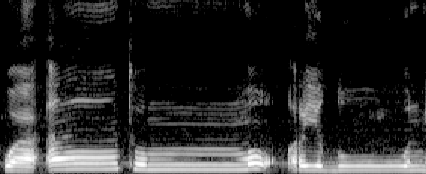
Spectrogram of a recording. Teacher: Jadi mim sukun bertemu dengan mim, ya. Jadi memasukkan ke huruf berikutnya, ya, ke huruf mim itu disertai dengan dengung. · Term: idgham mimi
